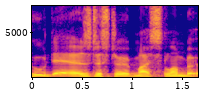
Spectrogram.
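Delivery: plain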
